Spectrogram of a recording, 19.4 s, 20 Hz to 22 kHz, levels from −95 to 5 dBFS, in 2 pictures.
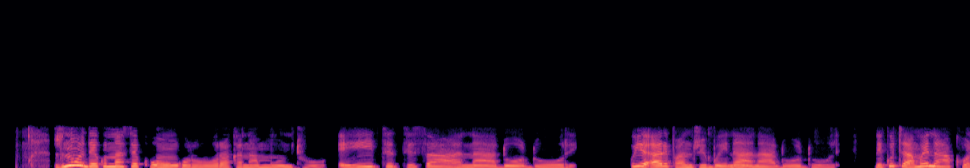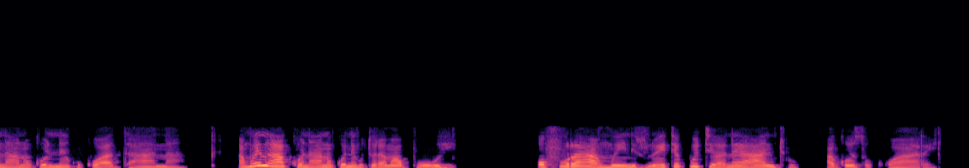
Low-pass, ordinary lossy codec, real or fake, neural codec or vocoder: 5.4 kHz; Opus, 64 kbps; real; none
